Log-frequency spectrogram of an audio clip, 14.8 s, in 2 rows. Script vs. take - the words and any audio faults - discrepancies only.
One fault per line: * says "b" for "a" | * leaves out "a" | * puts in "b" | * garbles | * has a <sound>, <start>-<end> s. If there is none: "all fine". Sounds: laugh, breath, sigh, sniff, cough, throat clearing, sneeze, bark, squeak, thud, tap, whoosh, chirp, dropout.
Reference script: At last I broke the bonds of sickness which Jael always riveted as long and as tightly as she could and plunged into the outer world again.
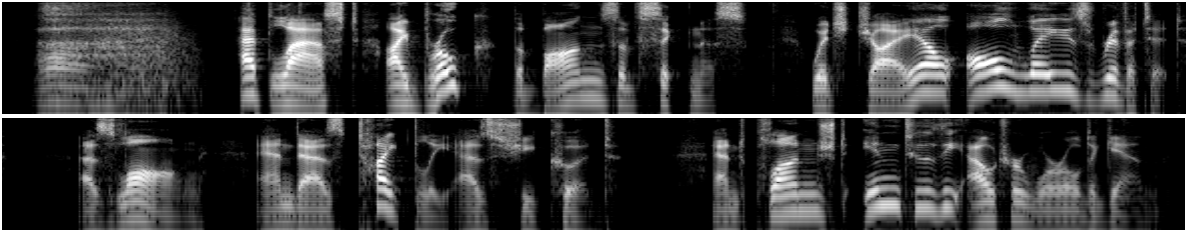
* has a sigh, 0.2-1.3 s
